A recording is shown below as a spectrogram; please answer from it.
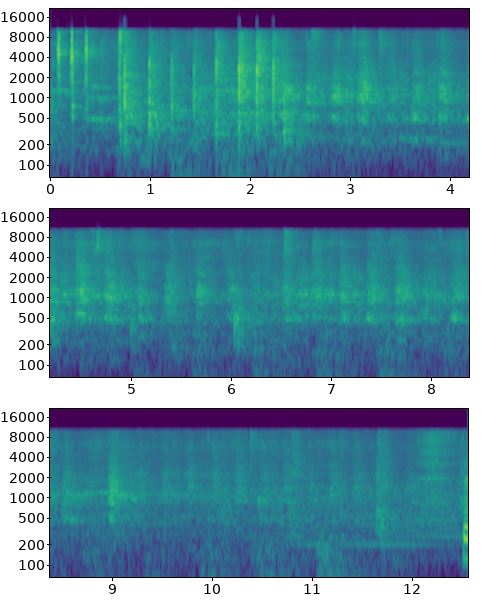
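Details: Rottweiler in Nigeria panting in quick rhythmic breaths, loud and steady at first, then gradually softening over twelve seconds, with faint background noise.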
